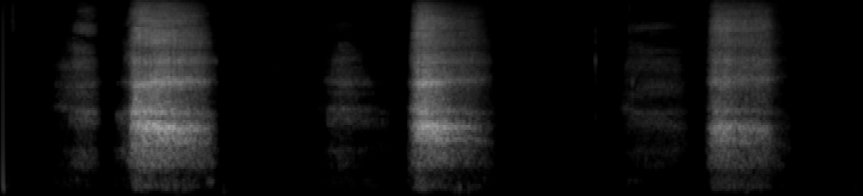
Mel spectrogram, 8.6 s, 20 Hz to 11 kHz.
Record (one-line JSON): {"exhalation_length": "8.6 s", "exhalation_amplitude": 20729, "exhalation_signal_mean_std_ratio": 0.34, "survey_phase": "beta (2021-08-13 to 2022-03-07)", "age": "45-64", "gender": "Male", "wearing_mask": "No", "symptom_cough_any": true, "smoker_status": "Never smoked", "respiratory_condition_asthma": false, "respiratory_condition_other": false, "recruitment_source": "Test and Trace", "submission_delay": "2 days", "covid_test_result": "Positive", "covid_test_method": "RT-qPCR"}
